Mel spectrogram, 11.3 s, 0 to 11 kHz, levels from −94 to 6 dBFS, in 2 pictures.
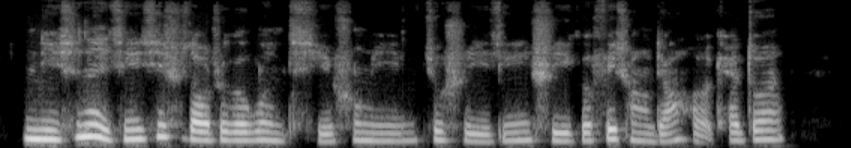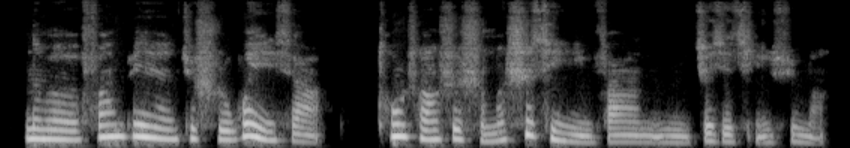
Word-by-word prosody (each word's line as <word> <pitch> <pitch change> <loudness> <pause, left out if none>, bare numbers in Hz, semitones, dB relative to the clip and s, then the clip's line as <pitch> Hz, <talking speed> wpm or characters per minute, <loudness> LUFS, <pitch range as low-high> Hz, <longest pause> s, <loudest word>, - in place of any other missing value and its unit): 你 210 -2 +8
现 260 +7 +3
在 270 -1 +10
已 215 - +6
经 210 +2 +2
意 - - +4
识 265 +1 -1
到 195 -3 +7
这 190 +1 -1
个 185 0 +3
问 185 -1 -1
题， 160 -1 -7
说 185 +3 -7
明 175 0 -6
就 195 - -3
是 175 -2 -6
已 160 -1 -3
经 180 +4 -6
是 185 -1 -3
一 175 - +1
个 175 +1 -2
非 215 +5 +3
常 180 -5 -7
良 170 +3 -3
好 - - -7
的 - - -6
开 180 - -3
端。 205 +3 -2 0.6
那 220 -1 +2
么 205 -2 +1
方 260 +6 +1
便 250 -6 +3
就 225 - -5
是 215 - -7
问 260 +8 +3
一 210 -5 0
下， 165 -5 -8 0.4
通 275 -1 +3
常 210 -6 -2
是 215 0 -3
什 175 -5 -9
么 180 +3 -6
事 305 +7 -1
情 205 - -4
引 145 -2 -6
发 150 +2 -6
你 140 -1 -8
这 170 - -5
些 160 - -6
情 140 -2 -12
绪 145 - -14
吗？ 145 - -12
190 Hz, 275 characters per minute, -21 LUFS, 170-215 Hz, 0.6 s, 在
